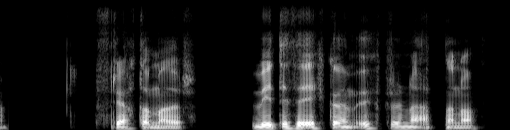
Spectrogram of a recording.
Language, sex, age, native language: Icelandic, male, 15, Icelandic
